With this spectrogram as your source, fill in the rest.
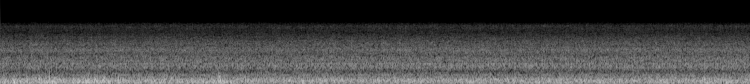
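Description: A fire engine's diesel engine idles nearby with a steady low rumble.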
